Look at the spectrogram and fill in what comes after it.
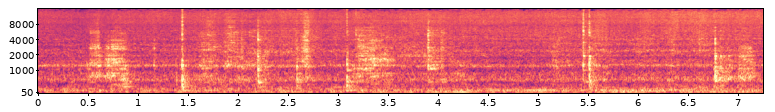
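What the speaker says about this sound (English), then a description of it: "I'm going to add the potatoes. I've heated some oil in the kadai, and here they go." Potatoes fry in hot oil in a kadai over a high flame, a continuous soft sizzle broken by scattered clicks and scrapes of stirring, with no one talking.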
